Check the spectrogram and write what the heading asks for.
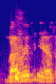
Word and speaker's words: LaRiviere: Yep, LaRiviere.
